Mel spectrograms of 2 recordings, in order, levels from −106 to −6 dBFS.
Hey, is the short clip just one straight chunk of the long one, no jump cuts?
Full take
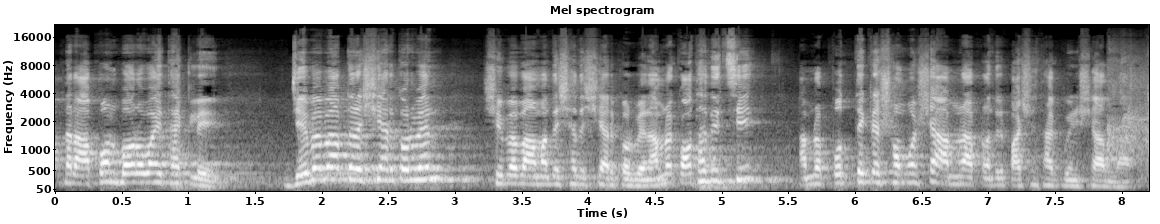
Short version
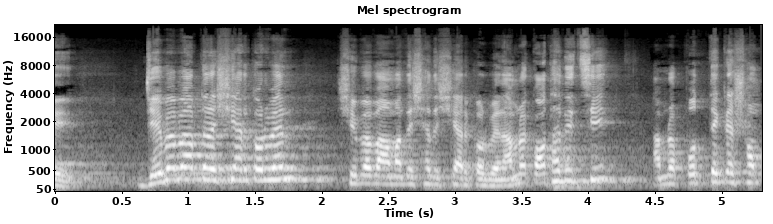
yes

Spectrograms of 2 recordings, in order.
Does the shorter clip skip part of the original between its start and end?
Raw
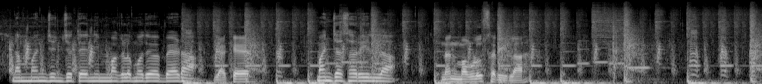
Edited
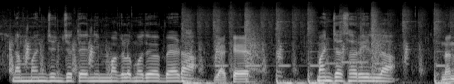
no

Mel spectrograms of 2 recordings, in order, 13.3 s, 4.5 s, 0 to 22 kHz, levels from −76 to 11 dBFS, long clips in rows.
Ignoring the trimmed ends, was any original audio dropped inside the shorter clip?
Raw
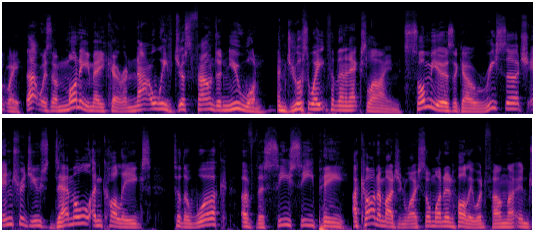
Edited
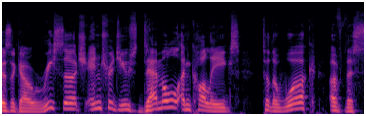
no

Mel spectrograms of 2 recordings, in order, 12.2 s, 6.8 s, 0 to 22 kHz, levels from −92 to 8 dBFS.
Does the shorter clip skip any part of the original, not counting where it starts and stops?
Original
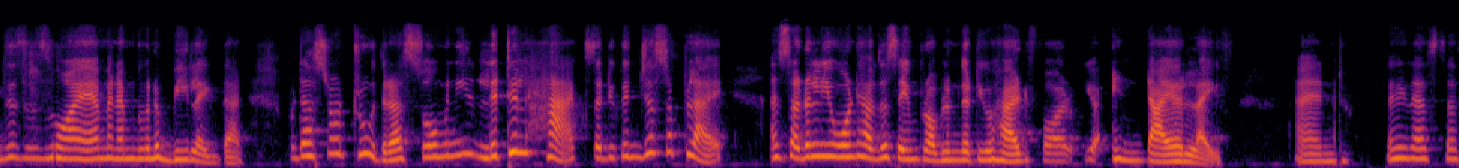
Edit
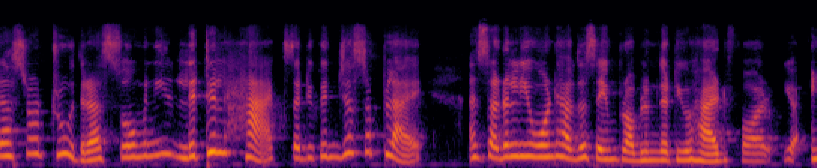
no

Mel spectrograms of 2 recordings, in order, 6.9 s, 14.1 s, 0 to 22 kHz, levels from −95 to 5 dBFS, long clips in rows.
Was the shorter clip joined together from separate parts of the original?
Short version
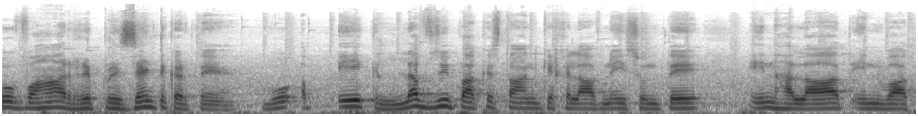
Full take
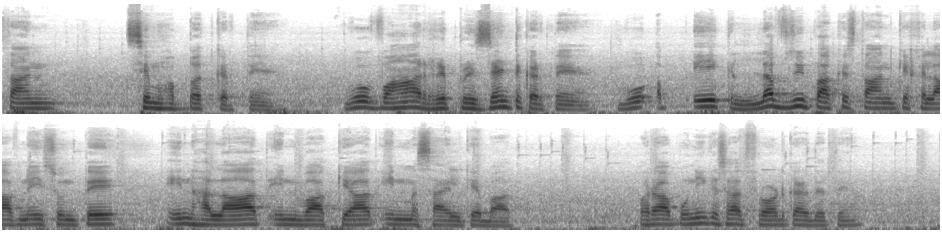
no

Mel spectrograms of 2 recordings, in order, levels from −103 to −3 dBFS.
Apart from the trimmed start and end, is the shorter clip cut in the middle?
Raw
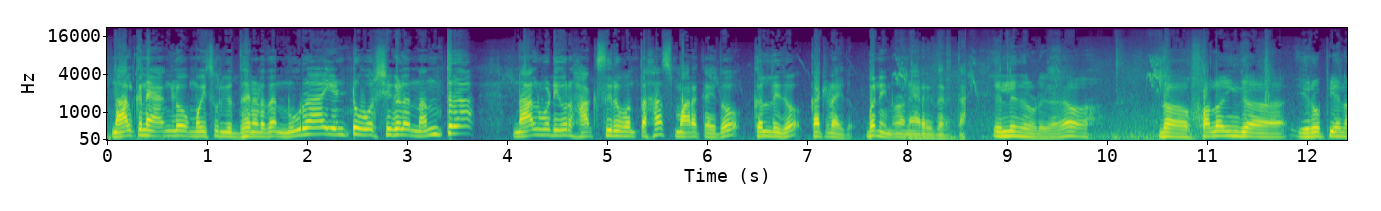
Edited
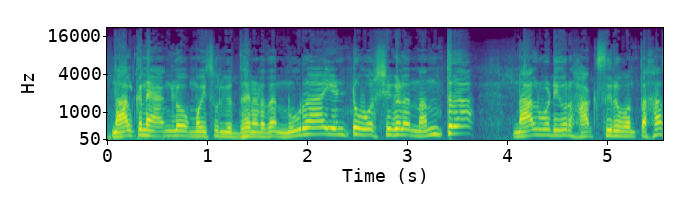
no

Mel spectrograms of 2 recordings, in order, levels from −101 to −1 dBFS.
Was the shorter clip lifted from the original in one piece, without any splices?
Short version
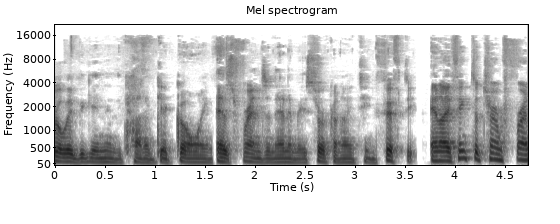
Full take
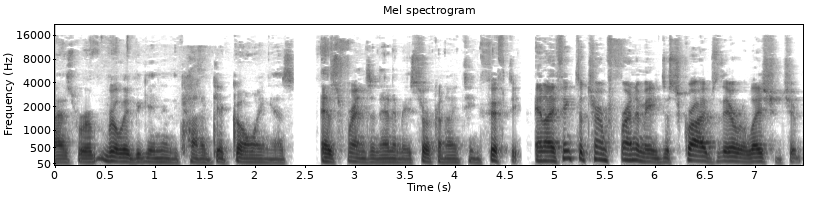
no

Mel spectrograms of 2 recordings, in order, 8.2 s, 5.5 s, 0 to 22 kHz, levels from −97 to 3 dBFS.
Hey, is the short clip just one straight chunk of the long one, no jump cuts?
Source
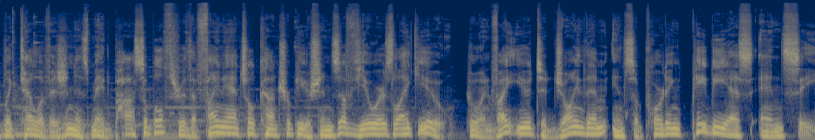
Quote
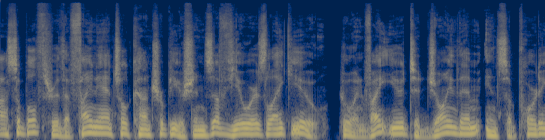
yes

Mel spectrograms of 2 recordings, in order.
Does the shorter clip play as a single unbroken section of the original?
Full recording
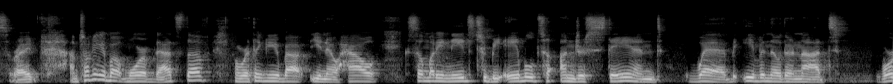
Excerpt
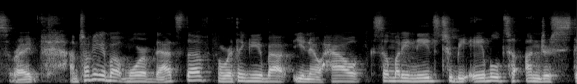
no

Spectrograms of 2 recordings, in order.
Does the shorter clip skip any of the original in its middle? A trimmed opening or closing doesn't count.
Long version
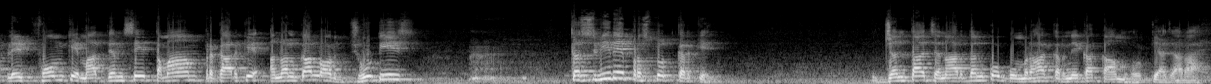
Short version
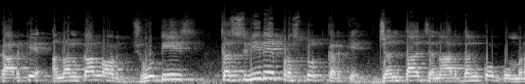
yes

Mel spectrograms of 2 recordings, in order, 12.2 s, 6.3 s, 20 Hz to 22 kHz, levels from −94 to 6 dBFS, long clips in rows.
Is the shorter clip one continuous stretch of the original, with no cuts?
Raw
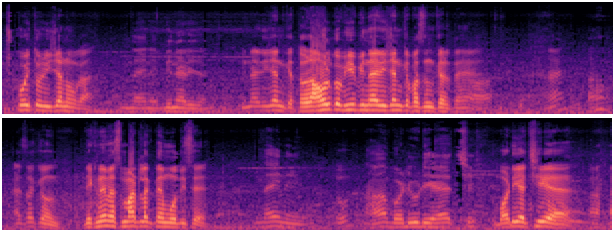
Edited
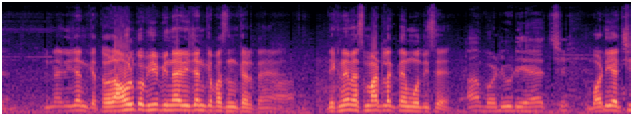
no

